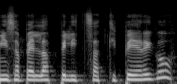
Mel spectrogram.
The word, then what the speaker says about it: Isabella Pelizzatti Perego: So I'm Isabella Pellizzate Perego, quite a long surname and complicated, but I'm together with my two brothers, owners of ArPePe.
